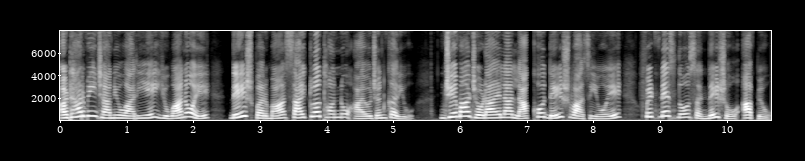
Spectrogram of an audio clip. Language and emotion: Gujarati, neutral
